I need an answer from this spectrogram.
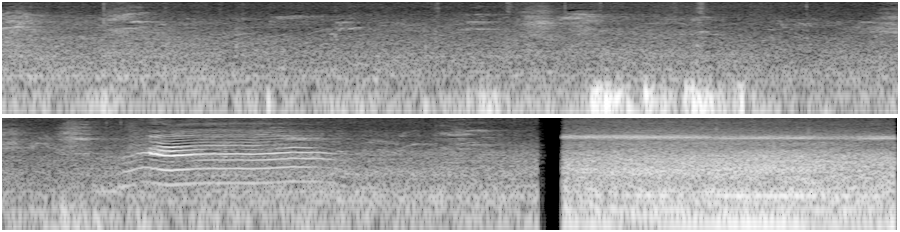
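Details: Pet cat named Pongo, a family cat, gives a single drawn-out meow with a wavering, slightly rising then falling tone, preceded by faint rustling and followed by a steady background hum.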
